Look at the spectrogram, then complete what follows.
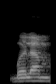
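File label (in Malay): "belambang", Malay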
